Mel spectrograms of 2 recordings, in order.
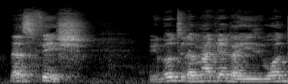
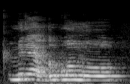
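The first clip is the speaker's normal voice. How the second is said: raised, louder cry of thirst; thirsty complaint; 5 semitones higher, 6 dB louder than usual. Acted. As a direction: exclaim it like parched. Suddenly thirsty after cookie.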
